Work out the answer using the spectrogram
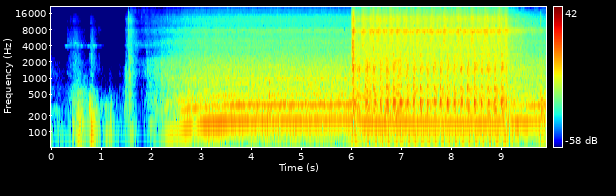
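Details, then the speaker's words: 2010 Toyota Corolla 1.8 L, towed in with an electrical fault, no dash lights, in neutral, radiator fan running with ignition on, battery recently replaced: starter spins the engine at a steady, even rate but it never catches; crank no start. "The radiator fan comes on, and as I was trying to crank it over, the engine only cranks, but it will not start."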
